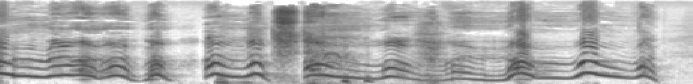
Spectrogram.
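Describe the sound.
A person imitates a dog barking back, voicing a drawn-out string of dog-like yowls and bark sounds, rising and falling in pitch with a couple of brief breaks, loud, no other talking.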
